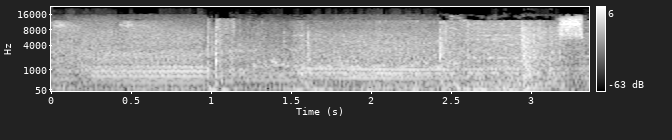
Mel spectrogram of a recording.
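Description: Honda NSX sports car in The Crew Motorfest racing game: a steady engine drone holds throughout, with brief tyre squeals and shifting accents layered over it, loud and close.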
